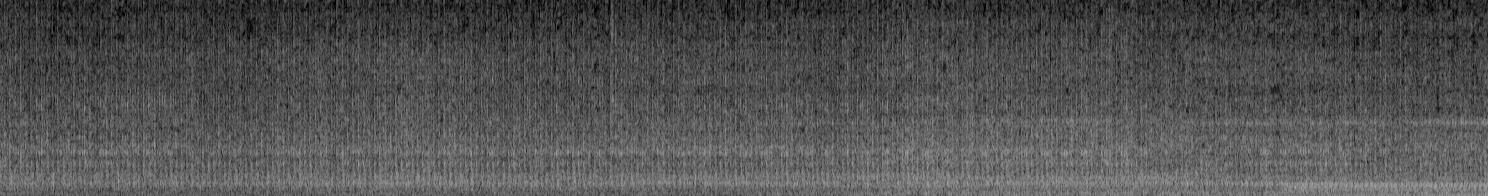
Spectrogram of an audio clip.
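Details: Toyota petrol engine in an AC compressor clutch magnet replacement job: even idle with a light steady ticking and no surging or knocking; a healthy, settled idle.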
